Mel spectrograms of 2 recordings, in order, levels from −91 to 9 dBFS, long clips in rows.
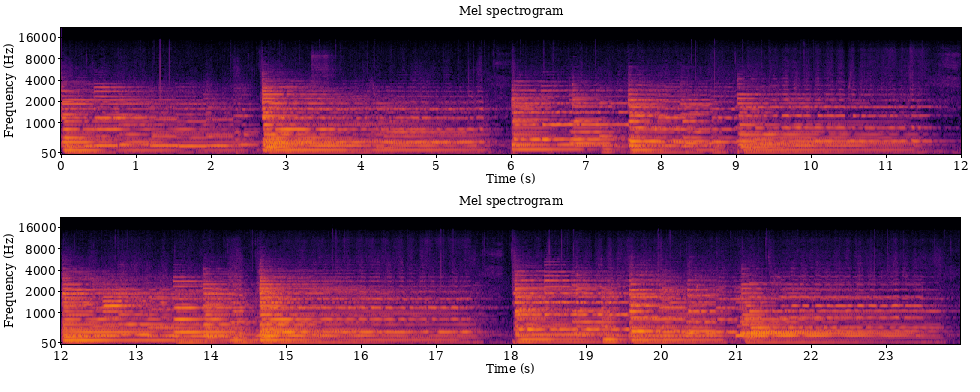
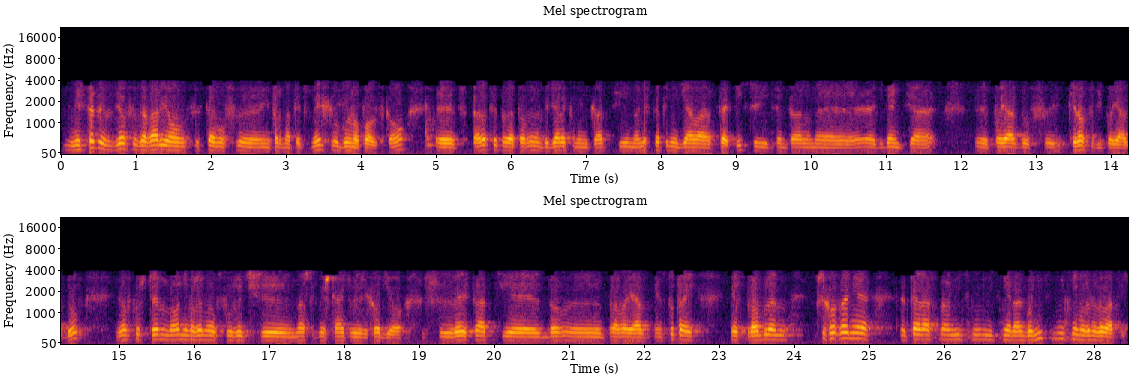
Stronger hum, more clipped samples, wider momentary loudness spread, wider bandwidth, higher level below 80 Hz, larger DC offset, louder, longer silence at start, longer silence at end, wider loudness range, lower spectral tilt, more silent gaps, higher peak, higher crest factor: neither; neither; about the same, 11 LU vs 11 LU; first, 14 kHz vs 4 kHz; first, -40 dBFS vs -48 dBFS; neither; second, -23 LUFS vs -16 LUFS; about the same, 0 s vs 0.05 s; about the same, 0.1 s vs 0.05 s; about the same, 5 LU vs 3 LU; second, -7 dB/octave vs -10.5 dB/octave; neither; second, -4 dBFS vs 0 dBFS; about the same, 18 dB vs 16 dB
